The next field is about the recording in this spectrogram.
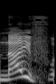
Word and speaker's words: knife: Same with knife. What's that K in there? – I don't like a K.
